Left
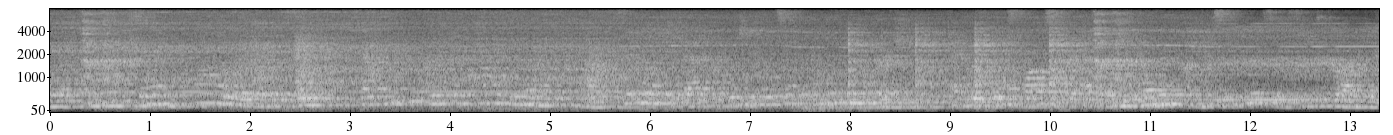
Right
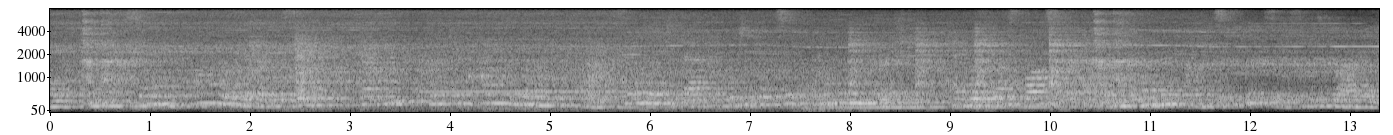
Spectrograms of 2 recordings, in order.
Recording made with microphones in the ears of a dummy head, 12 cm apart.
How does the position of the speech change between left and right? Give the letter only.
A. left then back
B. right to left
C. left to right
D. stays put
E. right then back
B.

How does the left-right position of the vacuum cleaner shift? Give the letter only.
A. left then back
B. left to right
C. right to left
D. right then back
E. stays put
E.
